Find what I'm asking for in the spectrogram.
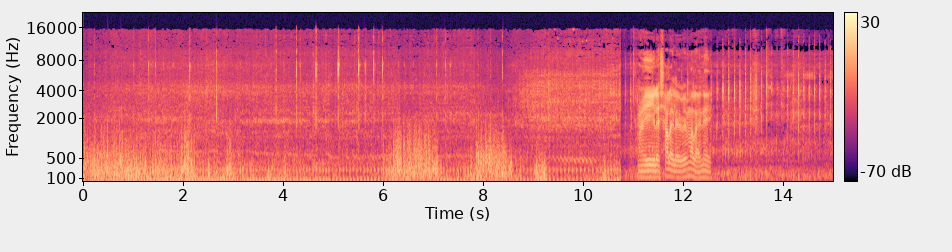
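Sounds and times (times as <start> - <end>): wind buffeting microphone: 0.0 - 10.8
small engine running: 0.0 - 11.4, 12.2 - 15.0.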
